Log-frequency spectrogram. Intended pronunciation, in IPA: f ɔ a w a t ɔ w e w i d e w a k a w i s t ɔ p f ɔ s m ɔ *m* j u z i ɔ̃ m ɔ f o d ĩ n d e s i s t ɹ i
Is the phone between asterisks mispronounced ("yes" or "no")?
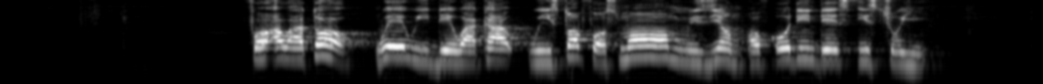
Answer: no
